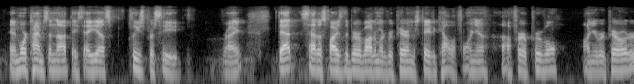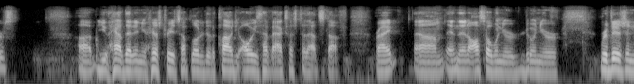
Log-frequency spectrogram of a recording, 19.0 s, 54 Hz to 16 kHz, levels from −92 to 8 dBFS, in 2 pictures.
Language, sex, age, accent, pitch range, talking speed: English, male, 50-69, American, 125-140 Hz, 185 wpm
